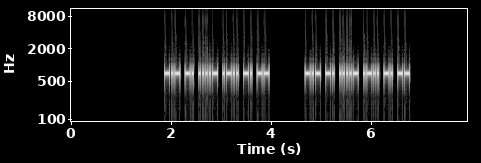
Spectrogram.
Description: Morse code, heard as a keyed tone, about 36 wpm, 700 Hz. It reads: KN4LNM KN4LNM
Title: USA Call Signs - 6 Characters - Repeated 2x - 35wpm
